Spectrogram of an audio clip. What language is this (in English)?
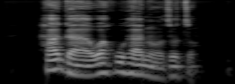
Igbo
